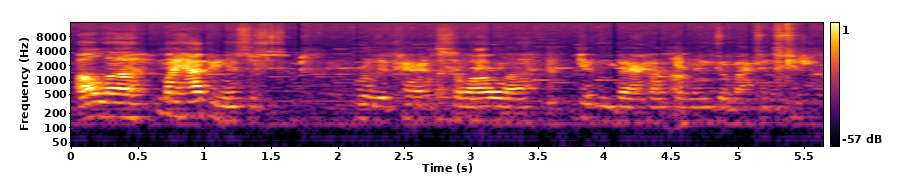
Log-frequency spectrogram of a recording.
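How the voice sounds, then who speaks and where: A man's voice: mid-range voice, fairly even intonation, brisk. A man chatting casually as a player in a tabletop role-playing game, describing what his character does. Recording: roomy, distant mic with music behind.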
